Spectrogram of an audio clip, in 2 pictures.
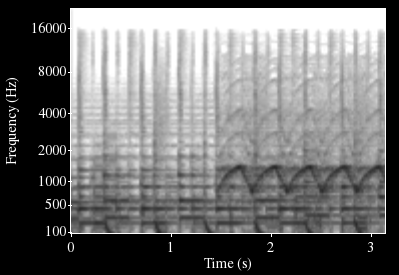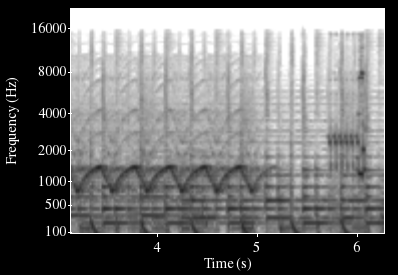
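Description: Upbeat electronic backing music with a steady kick-drum beat. About a second and a half in, a fast-warbling electronic siren joins it, rising and falling about three times a second for some three and a half seconds, then stops.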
